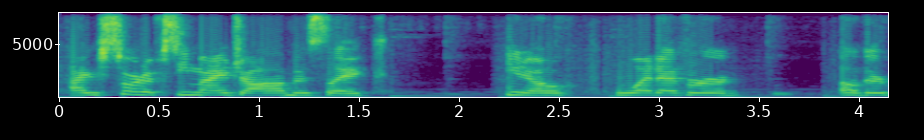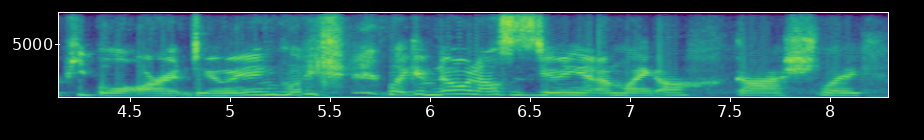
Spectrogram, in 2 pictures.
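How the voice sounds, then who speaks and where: A woman's voice: a little high, fairly even intonation, moderate pace, soft background music. A woman being interviewed as a game developer, talking casually and informally in a chatty, self-deprecating way. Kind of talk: casual Q&A chat.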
